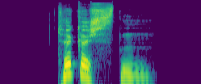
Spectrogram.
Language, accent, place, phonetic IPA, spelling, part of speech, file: German, Germany, Berlin, [ˈtʏkɪʃstn̩], tückischsten, adjective, De-tückischsten.ogg
- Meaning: 1. superlative degree of tückisch 2. inflection of tückisch: strong genitive masculine/neuter singular superlative degree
